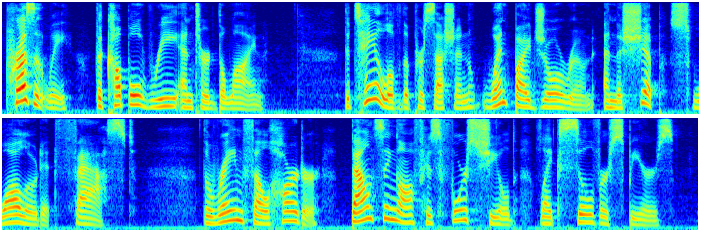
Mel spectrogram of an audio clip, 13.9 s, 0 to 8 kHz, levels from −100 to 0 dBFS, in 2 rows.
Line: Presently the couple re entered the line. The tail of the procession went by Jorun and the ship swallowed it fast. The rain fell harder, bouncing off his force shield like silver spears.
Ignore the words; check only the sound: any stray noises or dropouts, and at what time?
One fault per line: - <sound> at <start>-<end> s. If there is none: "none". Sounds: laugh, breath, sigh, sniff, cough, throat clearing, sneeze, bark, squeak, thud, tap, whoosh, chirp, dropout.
none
